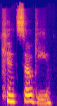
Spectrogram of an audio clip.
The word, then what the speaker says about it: Kintsugi: I believe it is pronounced Kintsugi, hard G.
